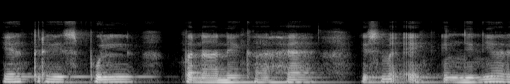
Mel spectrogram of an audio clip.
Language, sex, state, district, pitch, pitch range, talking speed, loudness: Hindi, male, Jharkhand, Deoghar, 110 Hz, 105-120 Hz, 115 wpm, -19 LUFS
